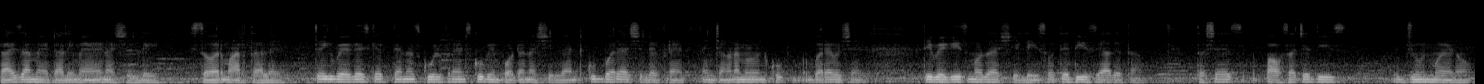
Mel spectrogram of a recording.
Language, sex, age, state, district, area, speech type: Goan Konkani, male, 18-30, Goa, Tiswadi, rural, spontaneous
